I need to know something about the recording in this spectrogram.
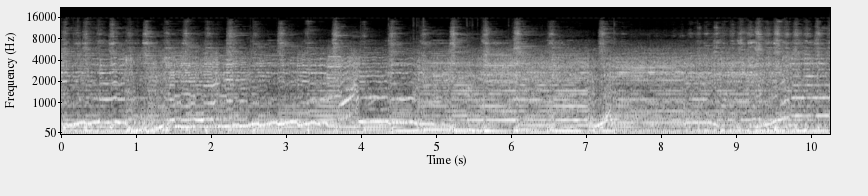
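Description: Live instrumental duo of acoustic-electric guitar and bass guitar: a fast finger-picked guitar melody over a steady bass line. Several rising slides in pitch come in the second half.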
